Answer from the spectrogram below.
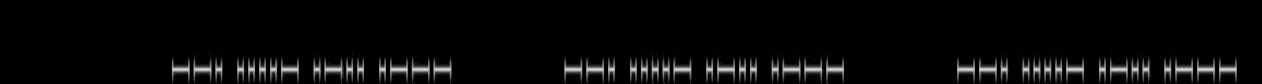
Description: Morse code, heard as a keyed tone, about 22 wpm, 700 Hz. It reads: G4LJ G4LJ G4LJ
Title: DXCC-100 Call Signs - 4 Characters - Repeated 3x - 22wpm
